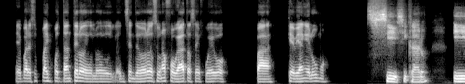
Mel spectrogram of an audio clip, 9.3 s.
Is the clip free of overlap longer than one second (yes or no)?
yes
